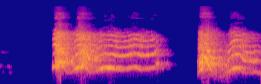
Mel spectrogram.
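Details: Four-week-old Cavalier King Charles Spaniel puppies in a home puppy pen, being socialized with other dogs and offered puppy mash: a long, wavering, harmonic whine lasting over a second, then a pause and a shorter second whimper.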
